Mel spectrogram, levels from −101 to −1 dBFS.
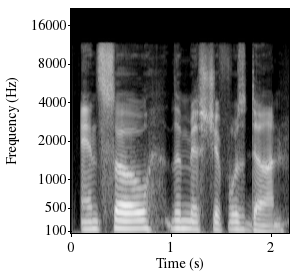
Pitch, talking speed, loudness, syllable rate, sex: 125 Hz, 165 wpm, -16 LUFS, 3.7 syllables/s, male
